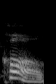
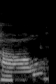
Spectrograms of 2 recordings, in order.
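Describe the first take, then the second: First: The vowel is a rounded 'oh' sound. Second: The vowel is an open 'ah' sound. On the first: The speaker calls it right. "but in fact I say kol" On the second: The speaker calls it wrong. "this looks like"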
